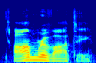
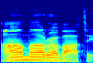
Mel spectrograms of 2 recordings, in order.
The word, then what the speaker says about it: Amaravati: think is the city amravati yes so let's figure out why uh amravati failed sustainable City sustainable City huh capital city of amarati amaravati okaya they pronounce it differently okay amravati amravati the myal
